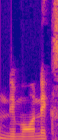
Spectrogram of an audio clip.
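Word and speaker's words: mnemonics: आप बोलेंगे सर बोल तो आप नी से रहे हो और लिखा एम से गया है। तो इसमें बेटा एम साइलेंट रहता है। तो इसे निमोनिक्स पढ़ा जाता है। निमोनिक्स बोला जाता है।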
